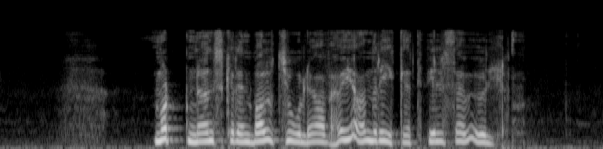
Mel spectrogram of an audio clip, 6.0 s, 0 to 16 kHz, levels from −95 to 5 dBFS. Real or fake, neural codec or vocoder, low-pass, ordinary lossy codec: fake; codec, 16 kHz, 16 kbps, FreqCodec, larger model; 7.2 kHz; AAC, 64 kbps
